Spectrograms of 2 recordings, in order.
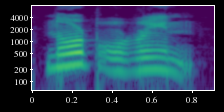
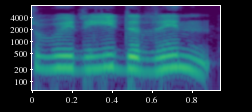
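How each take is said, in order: First: The r sound is heavy and thick. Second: The r sound is light and thin. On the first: The speaker calls it wrong. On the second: The speaker calls it right. "when two zer comes, we read rin"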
